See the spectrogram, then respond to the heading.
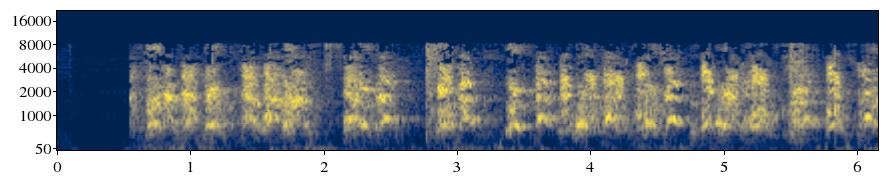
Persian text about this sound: افزایش سگ‌های بی‌صاحب یا به اصطلاح دایدو حکومت ناحیه همدانی را وادار کرده است تا نزد شعبه کارهای داخله گروهی ویژه برای نابود کردن آنها تأسیس بدهد.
